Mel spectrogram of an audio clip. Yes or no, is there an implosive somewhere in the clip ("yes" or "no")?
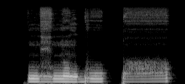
no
